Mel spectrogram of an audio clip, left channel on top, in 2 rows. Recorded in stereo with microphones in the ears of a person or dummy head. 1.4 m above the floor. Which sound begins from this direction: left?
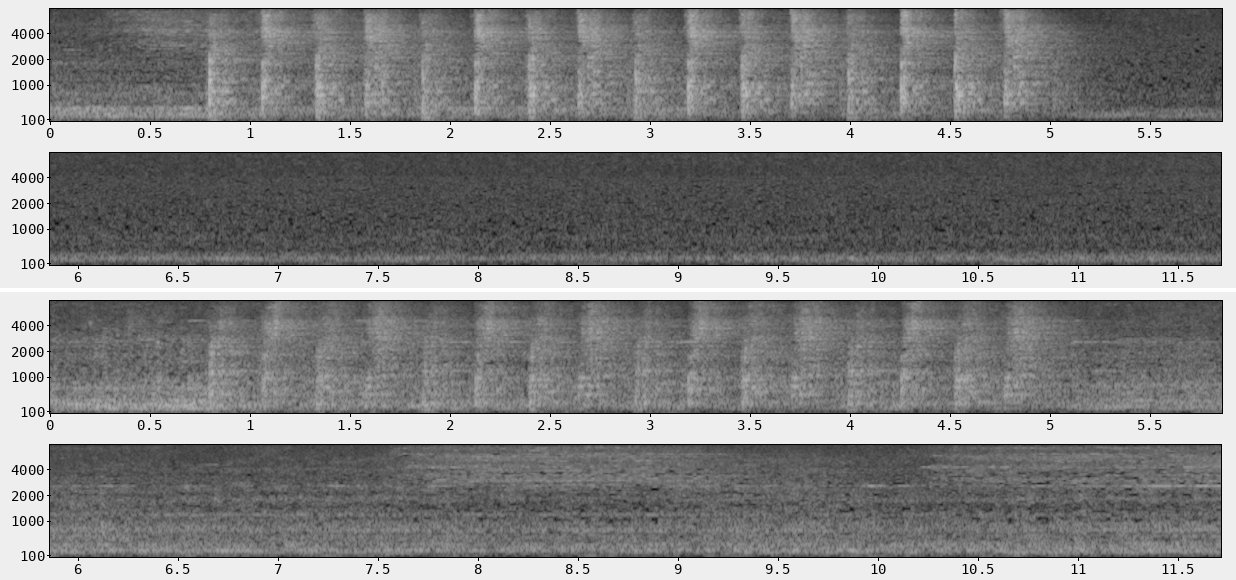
Running footsteps, at 0.8 s.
